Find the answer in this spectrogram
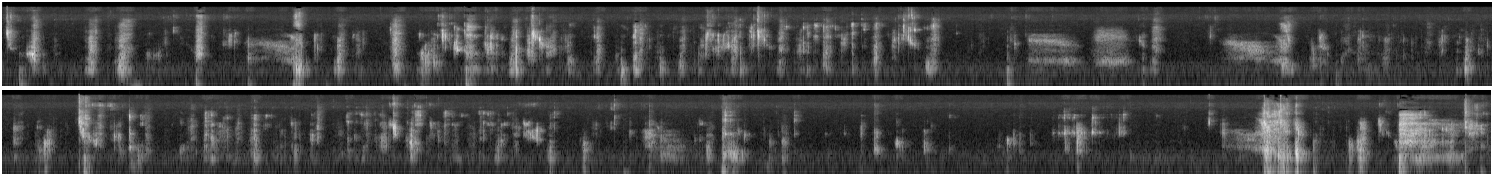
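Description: Close-miked chewing of soft sujebi dough and kimchi soup: a steady run of small clicks and moist mouth sounds. Near the end come a couple of louder bursts as the wooden spoon goes back into the bowl of broth.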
